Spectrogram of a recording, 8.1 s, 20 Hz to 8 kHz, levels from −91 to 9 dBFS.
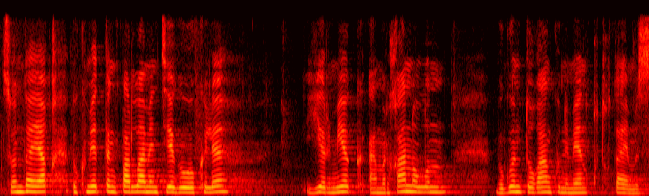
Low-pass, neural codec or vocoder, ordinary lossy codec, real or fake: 7.2 kHz; none; none; real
